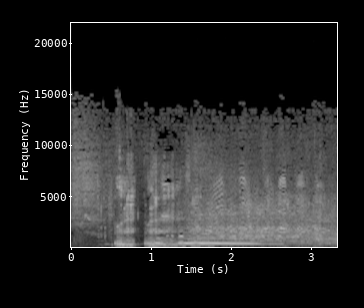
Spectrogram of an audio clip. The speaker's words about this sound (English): Dad, Scruffy is not your typical dog. That would be a pig.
